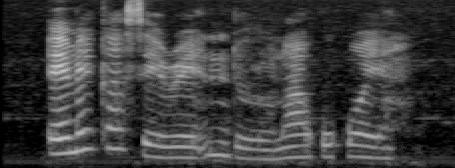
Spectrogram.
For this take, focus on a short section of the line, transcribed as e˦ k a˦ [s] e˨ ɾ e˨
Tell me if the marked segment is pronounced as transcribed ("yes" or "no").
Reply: yes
